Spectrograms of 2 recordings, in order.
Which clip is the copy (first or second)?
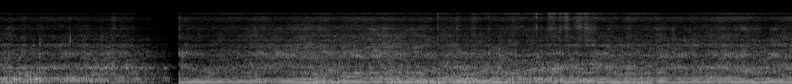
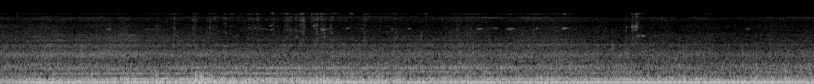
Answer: first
